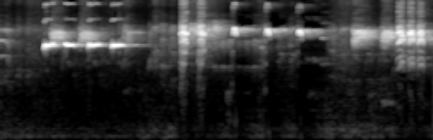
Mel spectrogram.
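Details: Morning dewing of a kolibri ninja (olive-backed sunbird): after a short quiet start, a few pure high whistles, then a loud buzzy burst and a run of clipped sharp chirps.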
